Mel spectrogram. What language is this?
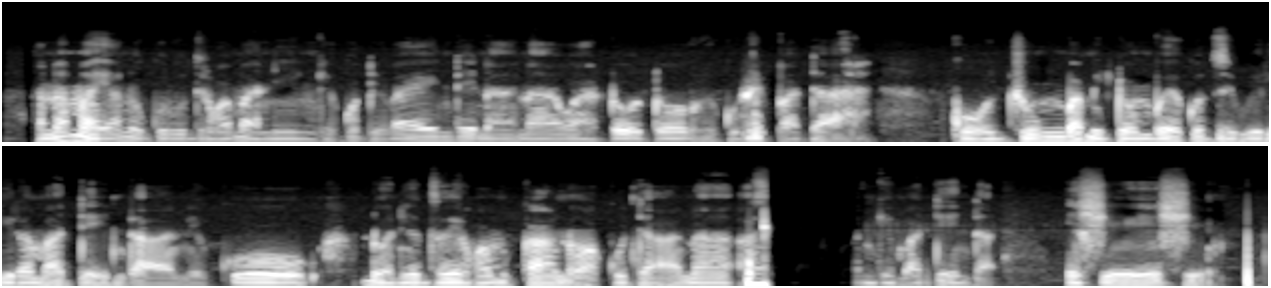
Ndau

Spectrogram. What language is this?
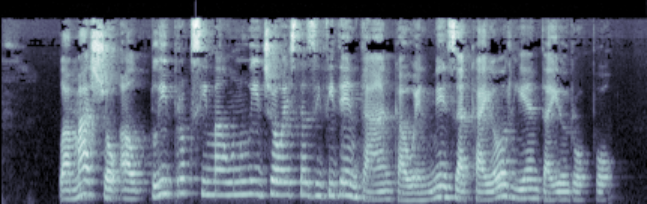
Esperanto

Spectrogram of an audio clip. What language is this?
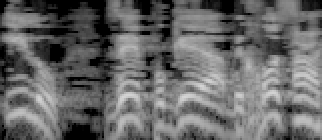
Hebrew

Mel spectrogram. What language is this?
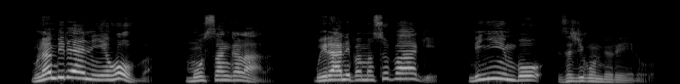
Nyanja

